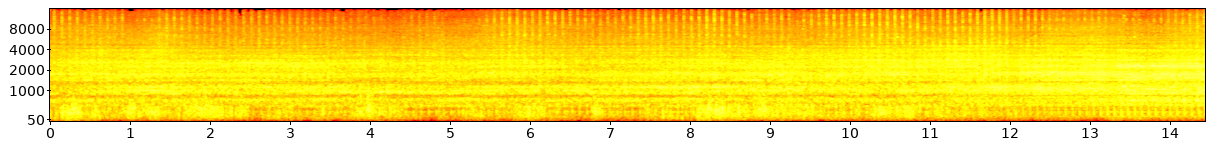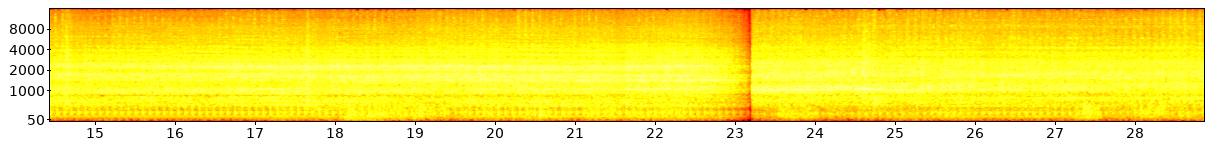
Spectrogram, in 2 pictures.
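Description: Two-wheel walking tractor's single-cylinder diesel engine chugging under load as it pulls a loaded trailer through mud and water. The sound is rougher and more uneven in the first half and steadier later, with a momentary break about two-thirds of the way through.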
